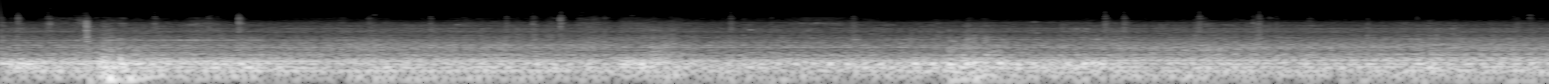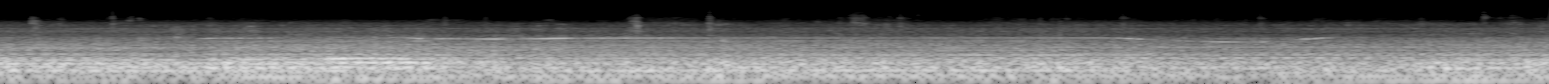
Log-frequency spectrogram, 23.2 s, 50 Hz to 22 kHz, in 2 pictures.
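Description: Inside the carriage of a Class 158 diesel multiple unit running at speed: a steady low rumble of engine and wheels on the rails, with light clicks. A faint high whine comes in about halfway through and dips in pitch near the end.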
